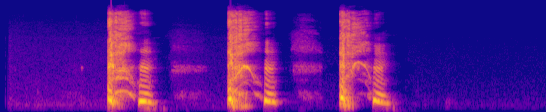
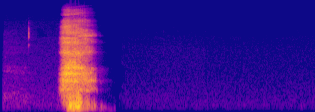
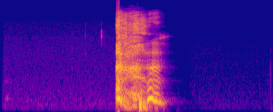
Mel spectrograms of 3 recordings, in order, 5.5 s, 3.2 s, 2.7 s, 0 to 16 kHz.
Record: {
  "three_cough_length": "5.5 s",
  "three_cough_amplitude": 30873,
  "three_cough_signal_mean_std_ratio": 0.32,
  "exhalation_length": "3.2 s",
  "exhalation_amplitude": 30390,
  "exhalation_signal_mean_std_ratio": 0.23,
  "cough_length": "2.7 s",
  "cough_amplitude": 32767,
  "cough_signal_mean_std_ratio": 0.3,
  "survey_phase": "beta (2021-08-13 to 2022-03-07)",
  "age": "45-64",
  "gender": "Female",
  "wearing_mask": "No",
  "symptom_none": true,
  "smoker_status": "Never smoked",
  "respiratory_condition_asthma": true,
  "respiratory_condition_other": false,
  "recruitment_source": "REACT",
  "submission_delay": "1 day",
  "covid_test_result": "Negative",
  "covid_test_method": "RT-qPCR"
}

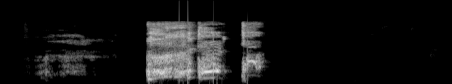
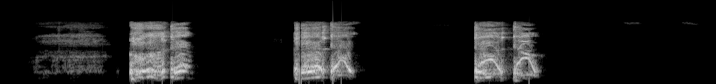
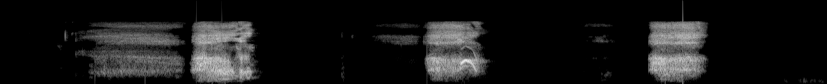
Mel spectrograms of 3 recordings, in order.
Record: {
  "cough_length": "4.5 s",
  "cough_amplitude": 31480,
  "cough_signal_mean_std_ratio": 0.38,
  "three_cough_length": "7.2 s",
  "three_cough_amplitude": 32767,
  "three_cough_signal_mean_std_ratio": 0.42,
  "exhalation_length": "8.3 s",
  "exhalation_amplitude": 32767,
  "exhalation_signal_mean_std_ratio": 0.39,
  "survey_phase": "beta (2021-08-13 to 2022-03-07)",
  "age": "45-64",
  "gender": "Female",
  "wearing_mask": "No",
  "symptom_cough_any": true,
  "symptom_new_continuous_cough": true,
  "symptom_runny_or_blocked_nose": true,
  "symptom_sore_throat": true,
  "symptom_fatigue": true,
  "symptom_headache": true,
  "symptom_onset": "2 days",
  "smoker_status": "Never smoked",
  "respiratory_condition_asthma": false,
  "respiratory_condition_other": false,
  "recruitment_source": "Test and Trace",
  "submission_delay": "1 day",
  "covid_test_result": "Positive",
  "covid_test_method": "ePCR"
}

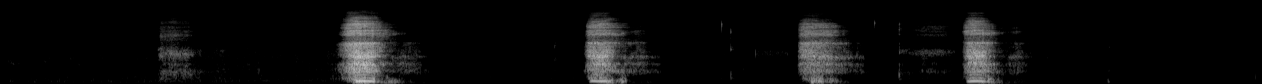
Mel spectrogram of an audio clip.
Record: {
  "exhalation_length": "12.6 s",
  "exhalation_amplitude": 27260,
  "exhalation_signal_mean_std_ratio": 0.25,
  "survey_phase": "beta (2021-08-13 to 2022-03-07)",
  "age": "18-44",
  "gender": "Male",
  "wearing_mask": "No",
  "symptom_fever_high_temperature": true,
  "symptom_onset": "4 days",
  "smoker_status": "Never smoked",
  "respiratory_condition_asthma": false,
  "respiratory_condition_other": false,
  "recruitment_source": "Test and Trace",
  "submission_delay": "3 days",
  "covid_test_result": "Negative",
  "covid_test_method": "RT-qPCR"
}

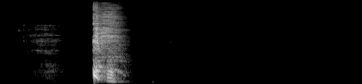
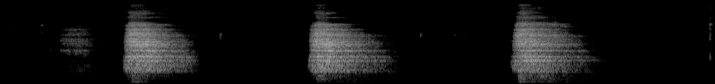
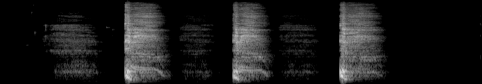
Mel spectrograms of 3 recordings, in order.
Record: {
  "cough_length": "3.6 s",
  "cough_amplitude": 32768,
  "cough_signal_mean_std_ratio": 0.19,
  "exhalation_length": "7.2 s",
  "exhalation_amplitude": 17026,
  "exhalation_signal_mean_std_ratio": 0.39,
  "three_cough_length": "4.8 s",
  "three_cough_amplitude": 32768,
  "three_cough_signal_mean_std_ratio": 0.33,
  "survey_phase": "beta (2021-08-13 to 2022-03-07)",
  "age": "45-64",
  "gender": "Female",
  "wearing_mask": "No",
  "symptom_none": true,
  "smoker_status": "Ex-smoker",
  "respiratory_condition_asthma": false,
  "respiratory_condition_other": false,
  "recruitment_source": "REACT",
  "submission_delay": "3 days",
  "covid_test_result": "Negative",
  "covid_test_method": "RT-qPCR",
  "influenza_a_test_result": "Negative",
  "influenza_b_test_result": "Negative"
}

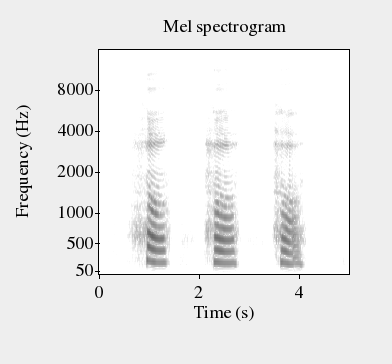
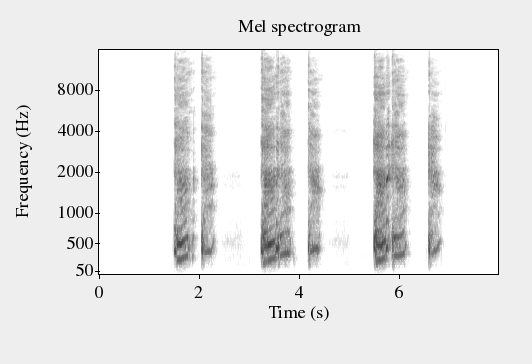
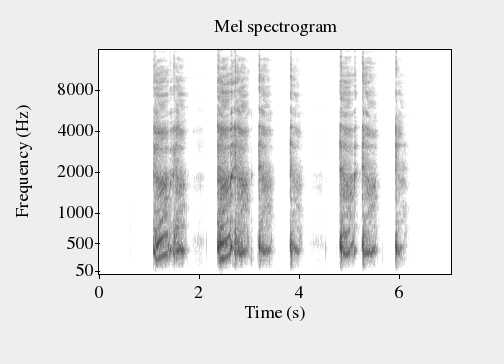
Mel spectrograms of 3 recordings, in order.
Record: {
  "exhalation_length": "5.0 s",
  "exhalation_amplitude": 1138,
  "exhalation_signal_mean_std_ratio": 0.38,
  "three_cough_length": "8.0 s",
  "three_cough_amplitude": 6448,
  "three_cough_signal_mean_std_ratio": 0.4,
  "cough_length": "7.1 s",
  "cough_amplitude": 5554,
  "cough_signal_mean_std_ratio": 0.41,
  "survey_phase": "beta (2021-08-13 to 2022-03-07)",
  "age": "45-64",
  "gender": "Female",
  "wearing_mask": "No",
  "symptom_cough_any": true,
  "symptom_fatigue": true,
  "symptom_fever_high_temperature": true,
  "symptom_change_to_sense_of_smell_or_taste": true,
  "symptom_loss_of_taste": true,
  "symptom_onset": "5 days",
  "smoker_status": "Never smoked",
  "respiratory_condition_asthma": false,
  "respiratory_condition_other": false,
  "recruitment_source": "Test and Trace",
  "submission_delay": "2 days",
  "covid_test_result": "Positive",
  "covid_test_method": "RT-qPCR",
  "covid_ct_value": 15.1,
  "covid_ct_gene": "ORF1ab gene",
  "covid_ct_mean": 15.4,
  "covid_viral_load": "8600000 copies/ml",
  "covid_viral_load_category": "High viral load (>1M copies/ml)"
}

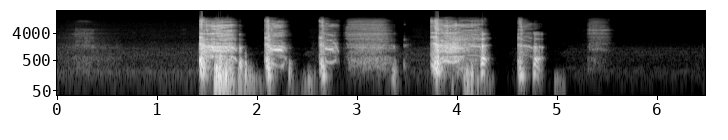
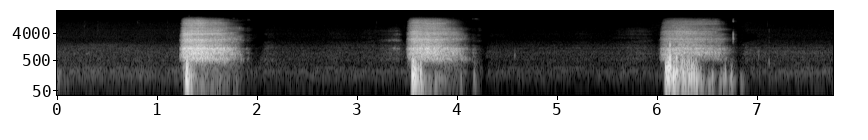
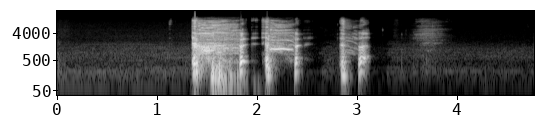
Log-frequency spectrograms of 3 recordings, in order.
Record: {
  "cough_length": "6.5 s",
  "cough_amplitude": 32753,
  "cough_signal_mean_std_ratio": 0.36,
  "exhalation_length": "7.8 s",
  "exhalation_amplitude": 25463,
  "exhalation_signal_mean_std_ratio": 0.32,
  "three_cough_length": "4.8 s",
  "three_cough_amplitude": 32767,
  "three_cough_signal_mean_std_ratio": 0.36,
  "survey_phase": "alpha (2021-03-01 to 2021-08-12)",
  "age": "18-44",
  "gender": "Male",
  "wearing_mask": "No",
  "symptom_cough_any": true,
  "symptom_fatigue": true,
  "symptom_headache": true,
  "symptom_change_to_sense_of_smell_or_taste": true,
  "symptom_loss_of_taste": true,
  "symptom_onset": "3 days",
  "smoker_status": "Never smoked",
  "respiratory_condition_asthma": false,
  "respiratory_condition_other": false,
  "recruitment_source": "Test and Trace",
  "submission_delay": "2 days",
  "covid_test_result": "Positive",
  "covid_test_method": "RT-qPCR",
  "covid_ct_value": 16.0,
  "covid_ct_gene": "N gene",
  "covid_ct_mean": 16.3,
  "covid_viral_load": "4300000 copies/ml",
  "covid_viral_load_category": "High viral load (>1M copies/ml)"
}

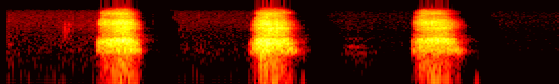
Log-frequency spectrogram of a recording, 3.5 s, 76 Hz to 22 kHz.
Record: {
  "exhalation_length": "3.5 s",
  "exhalation_amplitude": 25650,
  "exhalation_signal_mean_std_ratio": 0.34,
  "survey_phase": "beta (2021-08-13 to 2022-03-07)",
  "age": "18-44",
  "gender": "Female",
  "wearing_mask": "No",
  "symptom_none": true,
  "symptom_onset": "12 days",
  "smoker_status": "Never smoked",
  "respiratory_condition_asthma": false,
  "respiratory_condition_other": false,
  "recruitment_source": "REACT",
  "submission_delay": "1 day",
  "covid_test_result": "Negative",
  "covid_test_method": "RT-qPCR",
  "influenza_a_test_result": "Negative",
  "influenza_b_test_result": "Negative"
}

